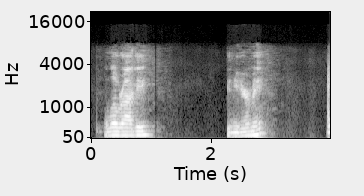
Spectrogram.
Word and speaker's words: Raghee: your bio, Raghee, and I believe Oh, I'm pronouncing your first name correctly.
